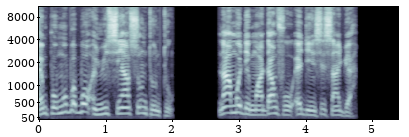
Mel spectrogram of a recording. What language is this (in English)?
Akan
